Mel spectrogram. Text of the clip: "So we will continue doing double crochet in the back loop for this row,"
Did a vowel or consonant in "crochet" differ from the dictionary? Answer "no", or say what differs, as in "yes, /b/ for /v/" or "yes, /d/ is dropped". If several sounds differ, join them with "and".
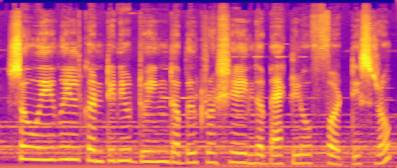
no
